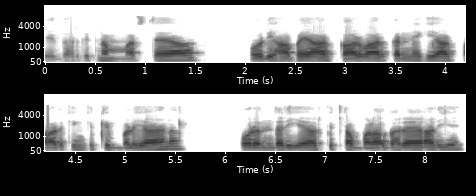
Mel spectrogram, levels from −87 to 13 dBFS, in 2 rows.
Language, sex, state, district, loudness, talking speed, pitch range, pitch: Hindi, male, Uttar Pradesh, Jyotiba Phule Nagar, -15 LUFS, 215 wpm, 130-140 Hz, 135 Hz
